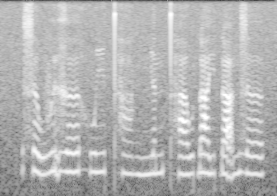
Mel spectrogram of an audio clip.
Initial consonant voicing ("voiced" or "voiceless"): voiceless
